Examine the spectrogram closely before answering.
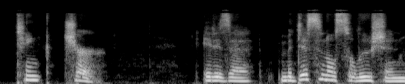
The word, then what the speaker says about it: tincture: r e is a noun pronounced Tink chur it is a medicinal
